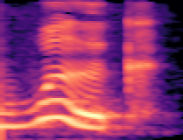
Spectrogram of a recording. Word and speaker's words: work: walk I walk to work the word work my tongue is coming up and should feel tight woke I walk to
